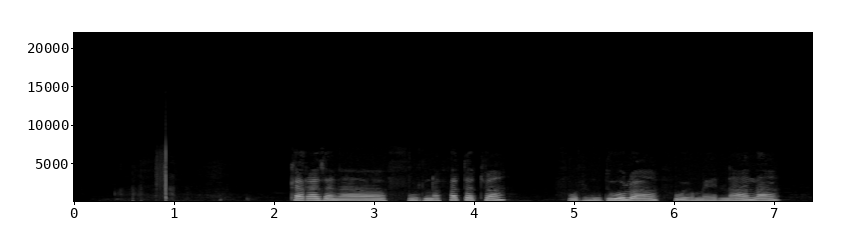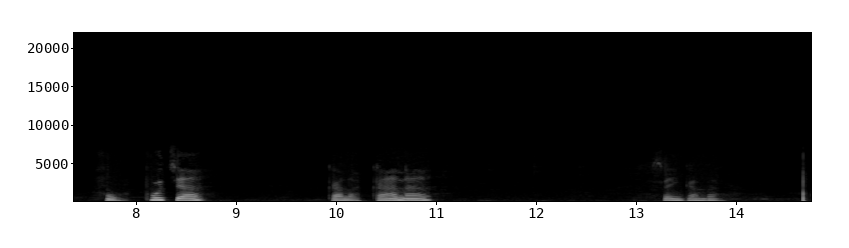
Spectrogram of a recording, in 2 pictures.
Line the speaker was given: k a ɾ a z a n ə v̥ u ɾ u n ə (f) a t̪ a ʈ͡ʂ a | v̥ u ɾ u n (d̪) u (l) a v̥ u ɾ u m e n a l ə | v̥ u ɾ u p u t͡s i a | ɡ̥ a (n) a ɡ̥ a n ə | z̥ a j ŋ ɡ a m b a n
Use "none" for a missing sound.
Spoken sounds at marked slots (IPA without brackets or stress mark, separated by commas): f, d̪, l, n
